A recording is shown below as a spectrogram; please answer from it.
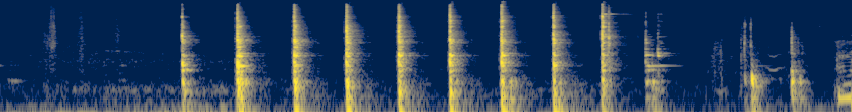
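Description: A socket wrench ratchets on the bearing bolts of a Bosch washing machine: a quiet stretch, then about a dozen sharp, evenly spaced clicks, loud and close, thinning out toward the end.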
